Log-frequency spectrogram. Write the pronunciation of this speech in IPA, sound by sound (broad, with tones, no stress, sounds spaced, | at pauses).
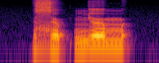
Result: z ə˨˩ p̚ ɲ ə˧ m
